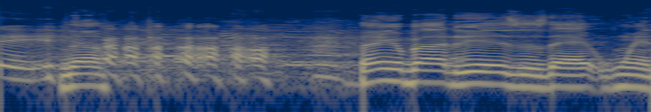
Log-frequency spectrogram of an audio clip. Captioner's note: laughing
